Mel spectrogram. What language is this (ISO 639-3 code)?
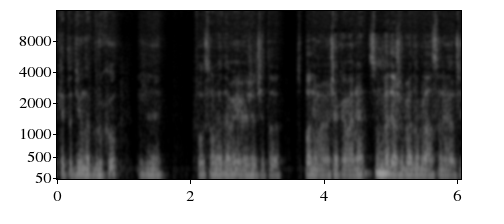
slk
